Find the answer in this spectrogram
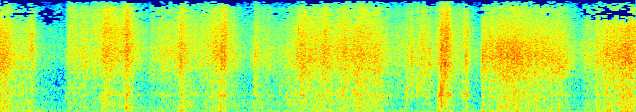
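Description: Gift bags and wrapping rustling and crinkling as they are handled, swelling and fading unevenly with a few sharper crackles.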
